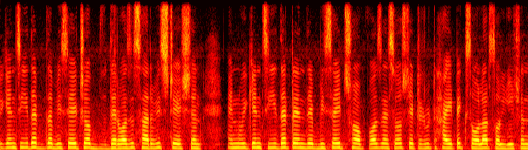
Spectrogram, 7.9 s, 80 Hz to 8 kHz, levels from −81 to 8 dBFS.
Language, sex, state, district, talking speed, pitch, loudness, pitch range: English, female, Punjab, Fazilka, 210 wpm, 225 Hz, -17 LUFS, 215-230 Hz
